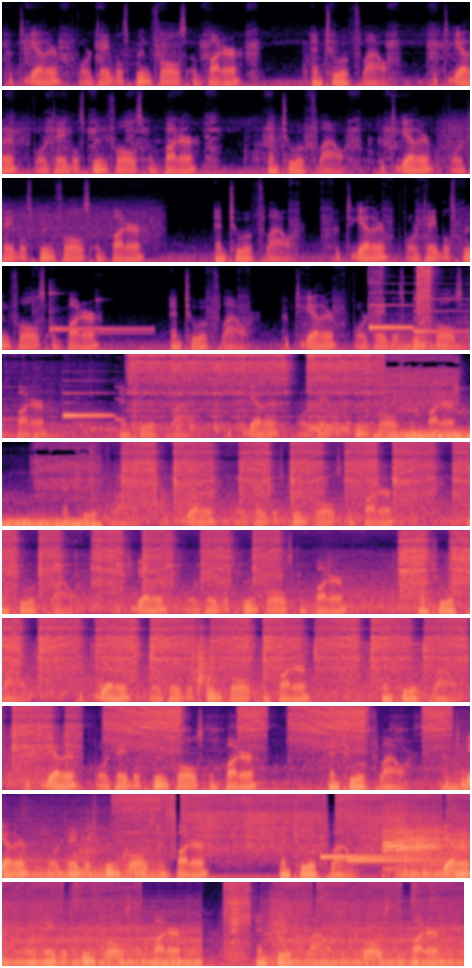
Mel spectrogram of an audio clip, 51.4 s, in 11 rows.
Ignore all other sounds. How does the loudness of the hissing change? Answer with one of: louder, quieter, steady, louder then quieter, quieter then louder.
louder.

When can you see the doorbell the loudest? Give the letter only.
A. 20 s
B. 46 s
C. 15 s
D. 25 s
B.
